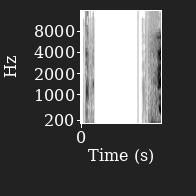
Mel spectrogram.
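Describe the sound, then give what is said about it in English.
A brief faint sound, a pause of near silence, then a single loud sneeze bursting out in a harsh, hissy rush at the very end. “Bless you”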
